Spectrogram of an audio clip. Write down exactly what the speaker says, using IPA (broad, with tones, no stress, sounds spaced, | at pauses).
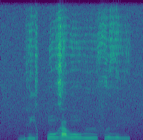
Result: b i˧ j ɵ˧ k͡p ũ˧ ɣ a˧ β ũ˧ β ʉː˥˩ f ɨ˧ ð i˧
